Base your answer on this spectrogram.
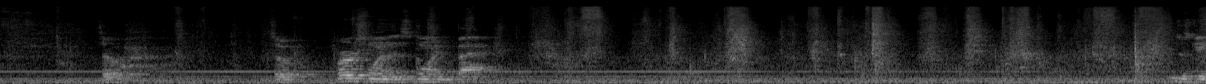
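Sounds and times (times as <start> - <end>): steady low hum: 0.0 - 12.0
feet shuffling on foam mats: 4.2 - 12.0.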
